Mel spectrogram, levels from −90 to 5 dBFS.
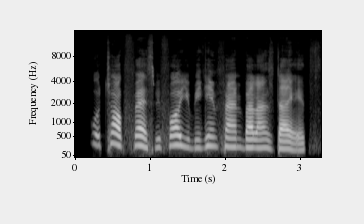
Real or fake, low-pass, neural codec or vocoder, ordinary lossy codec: fake; 14.4 kHz; codec, 44.1 kHz, 7.8 kbps, Pupu-Codec; none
